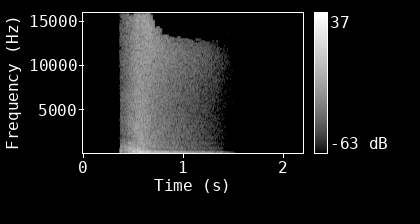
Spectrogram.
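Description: A single whoosh sound effect marking an edited transition, heavy in the low end, swelling fast and fading out within about a second.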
